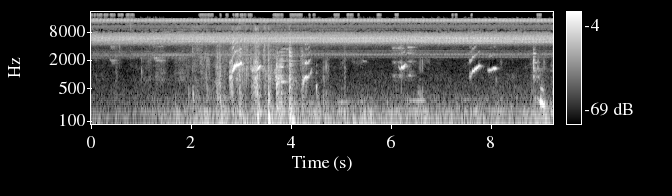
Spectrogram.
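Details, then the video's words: Lonely-sounding calls of a solitary African grey parrot chick born August 2020 at a breeding facility: clusters of quick rising whistled chirps, a pause, then more paired upslurs, mixed with faint clicks over steady hiss. "とても鳴き声が可愛い2020年8月生まれのヨウムの雛 African Grey Parrot"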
